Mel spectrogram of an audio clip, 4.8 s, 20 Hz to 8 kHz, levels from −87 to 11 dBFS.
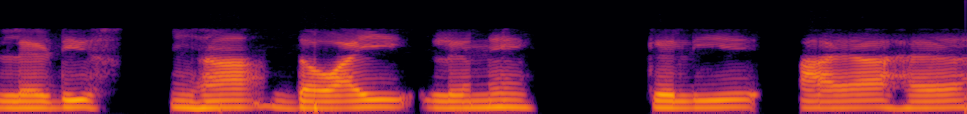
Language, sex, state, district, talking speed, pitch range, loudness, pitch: Hindi, male, Chhattisgarh, Bastar, 100 wpm, 130-140 Hz, -17 LUFS, 135 Hz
